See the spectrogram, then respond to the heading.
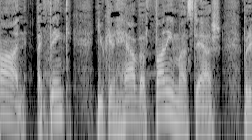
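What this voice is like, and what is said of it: Usual voice. Nothing is said of it.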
